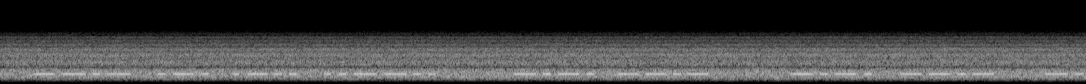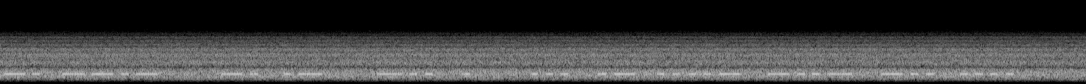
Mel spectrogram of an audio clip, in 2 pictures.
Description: Morse code, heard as a keyed tone, hand-sent with a straight key, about 16 wpm, 490 Hz, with heavy radio static. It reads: QRL? CQ CQ CQ NA DE SA4XDH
